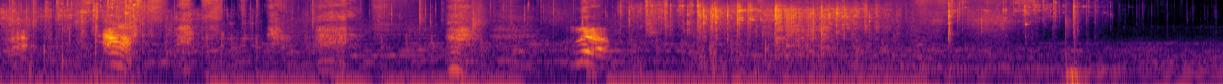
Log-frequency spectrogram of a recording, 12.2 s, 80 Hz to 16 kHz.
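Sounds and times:
person breathing strained and gasping: 0.0s - 6.2s
broken window glass crunching and clinking: 0.0s - 11.3s.

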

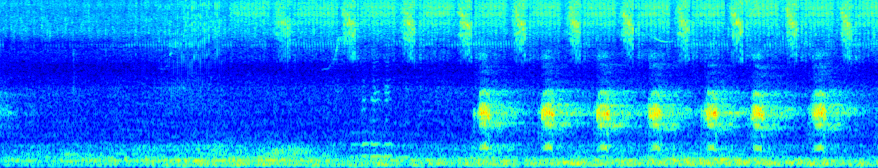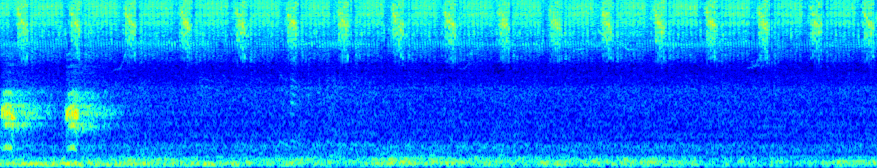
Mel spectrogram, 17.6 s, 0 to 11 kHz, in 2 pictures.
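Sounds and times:
Chorthippus apricarius grasshoppers chirring in a forest: 1.2s - 17.5s
crow cawing in hoarse calls: 4.8s - 10.2s.

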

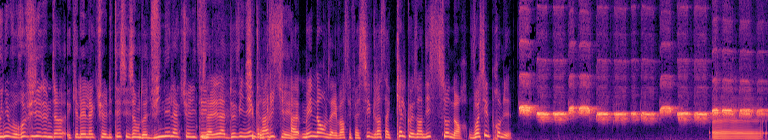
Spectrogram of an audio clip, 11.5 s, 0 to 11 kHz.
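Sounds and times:
speech: 0.0s - 8.2s, 10.7s - 11.5s
shrill pea whistle blasts: 7.8s - 11.5s.

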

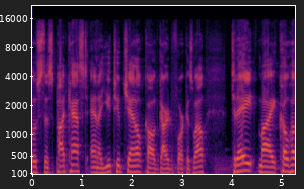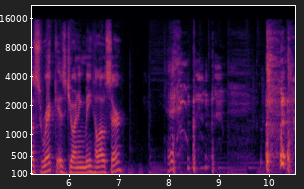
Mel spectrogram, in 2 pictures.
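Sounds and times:
speech: 0.0s - 7.2s, 8.0s - 9.1s, 9.9s - 10.5s
person in a harsh coughing fit: 8.0s - 9.2s, 9.8s - 10.5s.

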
